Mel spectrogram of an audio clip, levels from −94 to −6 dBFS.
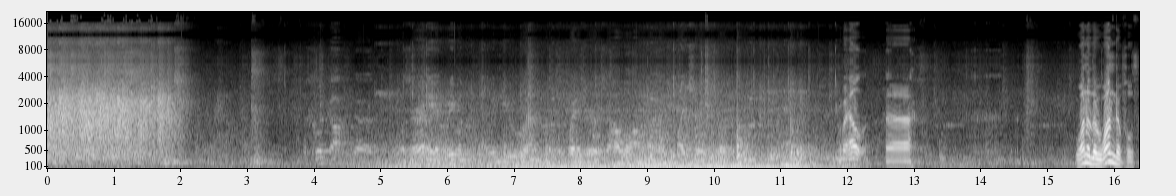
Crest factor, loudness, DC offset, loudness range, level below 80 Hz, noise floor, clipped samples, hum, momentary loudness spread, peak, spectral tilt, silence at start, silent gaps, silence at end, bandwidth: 18 dB; -23 LUFS; under 0.1%; 9 LU; -32 dBFS; -45 dBFS; under 0.1%; none; 23 LU; -8 dBFS; -6.5 dB/octave; 0 s; none; 0 s; 16.5 kHz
